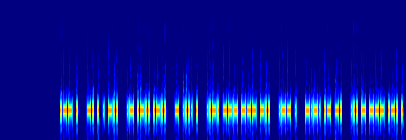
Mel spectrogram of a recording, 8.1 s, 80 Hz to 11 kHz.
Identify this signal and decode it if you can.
Morse code, heard as a keyed tone, about 41 wpm, 700 Hz. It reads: WE NEED ALL THE FOOD WE CAN STORE
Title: Sentences from Top 1000 Words - Review Part 5 - 45wpm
